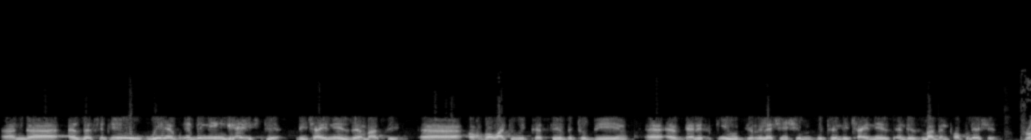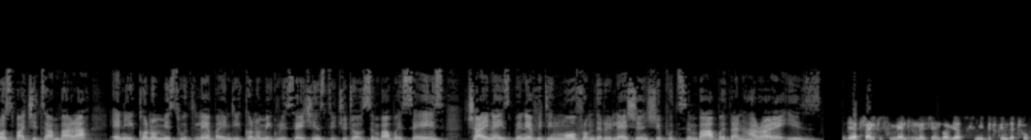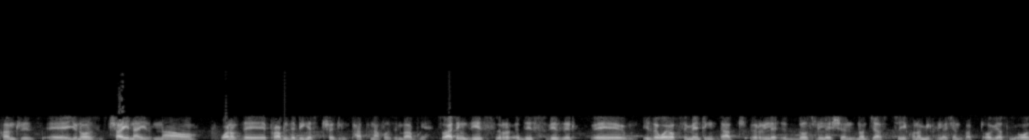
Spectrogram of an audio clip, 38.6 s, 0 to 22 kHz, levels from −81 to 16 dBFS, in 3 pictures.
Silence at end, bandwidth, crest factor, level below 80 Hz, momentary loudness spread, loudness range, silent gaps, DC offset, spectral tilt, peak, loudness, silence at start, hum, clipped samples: 0 s; 11.5 kHz; 18 dB; -50 dBFS; 11 LU; 6 LU; 23.18-23.39 s; under 0.1%; -5.5 dB/octave; 0 dBFS; -19 LUFS; 0 s; none; under 0.1%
